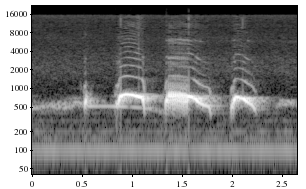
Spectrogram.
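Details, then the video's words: Three-part cooing phrase from a spotted dove of the 'kuk 1' style, kept as a lure for other doves: a tiny click, then a bright arched coo, a longer drawn-out coo and a final falling coo, low hum underneath. "BURUNG DERKUKU MASTER GACOR KUK 1 BIKIN RIBUT TEKUKUR LAIN"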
